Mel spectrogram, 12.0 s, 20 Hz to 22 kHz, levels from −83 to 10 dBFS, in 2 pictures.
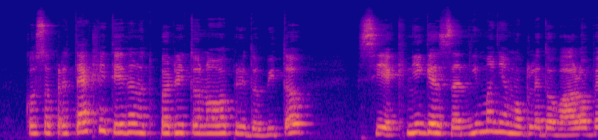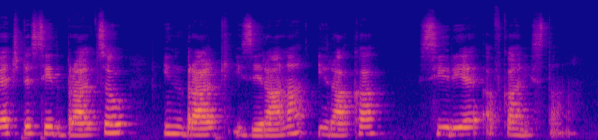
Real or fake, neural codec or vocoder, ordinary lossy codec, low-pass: real; none; none; 19.8 kHz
